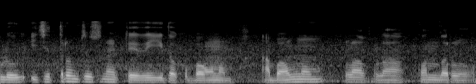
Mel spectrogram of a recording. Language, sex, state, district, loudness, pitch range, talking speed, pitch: Telugu, male, Andhra Pradesh, Visakhapatnam, -26 LUFS, 100-120 Hz, 150 wpm, 105 Hz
